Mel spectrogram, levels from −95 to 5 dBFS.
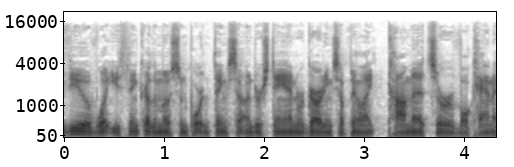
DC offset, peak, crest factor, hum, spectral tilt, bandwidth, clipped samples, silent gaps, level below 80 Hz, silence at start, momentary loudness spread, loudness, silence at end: under 0.1%; -2 dBFS; 18 dB; none; -5.5 dB/octave; 15.5 kHz; under 0.1%; none; -36 dBFS; 0 s; 5 LU; -19 LUFS; 0 s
